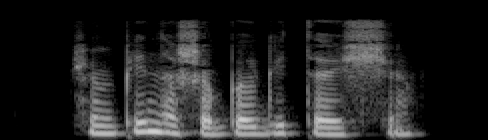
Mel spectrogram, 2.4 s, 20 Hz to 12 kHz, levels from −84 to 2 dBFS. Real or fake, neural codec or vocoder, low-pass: real; none; 7.2 kHz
